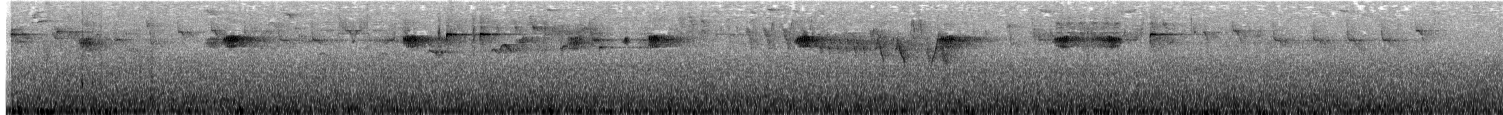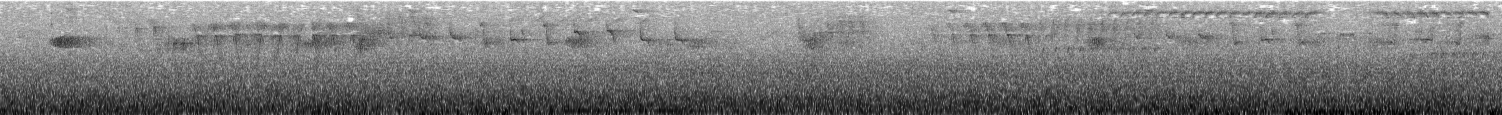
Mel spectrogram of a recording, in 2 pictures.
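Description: Small birds chirping: short, high calls over a steady background hiss, busiest in the first twelve seconds or so, then sparser and fainter.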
